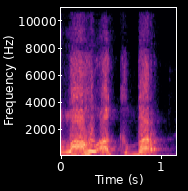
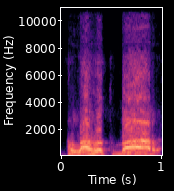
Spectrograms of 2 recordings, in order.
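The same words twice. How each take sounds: First: The vowel after the b is short. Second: The vowel after the b is drawn out long. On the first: God is the greatest. The speaker calls it right. "അല്ലാഹു അക്ബർ എന്ന് പറയേണ്ടയിടത്ത്" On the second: It names a big drum instead. The speaker calls it wrong. "ബാഗിനെയാണ് നീട്ടി"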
